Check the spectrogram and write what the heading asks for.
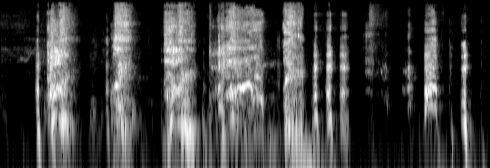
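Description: human body sound, repeated coughing

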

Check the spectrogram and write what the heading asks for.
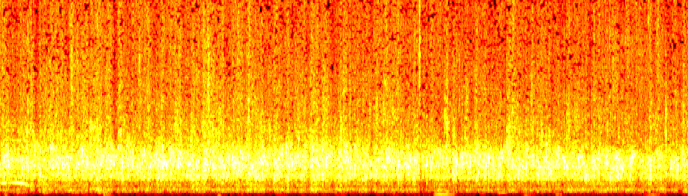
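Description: crowd, audience applause

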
